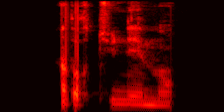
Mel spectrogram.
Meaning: 1. undesirably 2. unwelcomely 3. intrusively
- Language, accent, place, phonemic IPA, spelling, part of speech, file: French, France, Lyon, /ɛ̃.pɔʁ.ty.ne.mɑ̃/, importunément, adverb, LL-Q150 (fra)-importunément.wav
